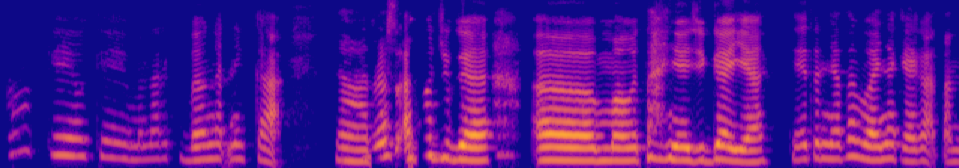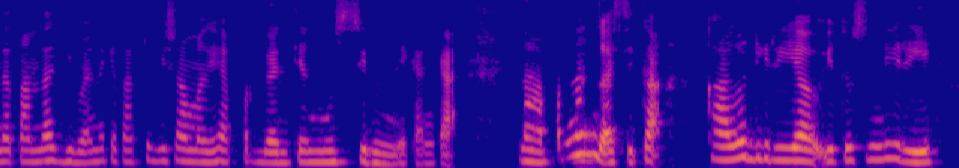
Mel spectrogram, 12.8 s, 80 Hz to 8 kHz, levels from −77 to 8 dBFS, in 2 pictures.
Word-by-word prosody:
Oke 340 Hz, -3 st, -8 dB
oke 295 Hz, -1 st, -11 dB, 0.2 s
menarik 245 Hz, +2 st, -15 dB
banget 235 Hz, +2 st, -4 dB
nih 245 Hz, -, -7 dB
Kak, -, -, -4 dB, 0.3 s
nah 210 Hz, -2 st, -1 dB
terus 265 Hz, +3 st, 0 dB
aku 255 Hz, +6 st, -1 dB
juga, 235 Hz, -5 st, +6 dB, 0.2 s
eee, 220 Hz, -1 st, +8 dB
mau 220 Hz, 0 st, +4 dB
tanya 240 Hz, -2 st, +2 dB
juga 220 Hz, +2 st, +3 dB
ya, 200 Hz, 0 st, +2 dB, 0.2 s
iya 235 Hz, -, -4 dB
ternyata 255 Hz, +2 st, -3 dB
banyak 245 Hz, -2 st, +1 dB
ya 210 Hz, -, -1 dB
Kak -, -, -7 dB
tanda-tanda 200 Hz, +1 st, -10 dB
gimana 195 Hz, -2 st, -13 dB
kita 200 Hz, -2 st, -18 dB
tuh 195 Hz, -, -33 dB
bisa 210 Hz, +1 st, -12 dB
melihat 200 Hz, 0 st, -10 dB
pergantian 190 Hz, -1 st, -10 dB
musim 195 Hz, +1 st, -8 dB, 0.2 s
nih -, -, -17 dB
kan 170 Hz, -, -20 dB
Kak. 165 Hz, -, -12 dB, 0.4 s
Nah 205 Hz, -3 st, -6 dB
pernah 275 Hz, -, -6 dB
enggak -, -, -1 dB
sih -, -, -9 dB
Kak -, -, -6 dB, 0.2 s
kalau 240 Hz, +2 st, -3 dB
di 250 Hz, -1 st, -9 dB
Riau 220 Hz, -2 st, -2 dB
itu 205 Hz, +2 st, -8 dB
sendiri, 225 Hz, -5 st, -5 dB
220 Hz, 190 wpm, -22 LUFS, 200-245 Hz, 0.4 s, eee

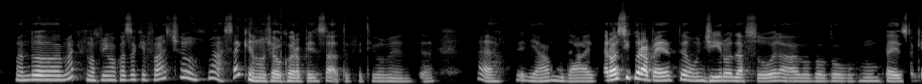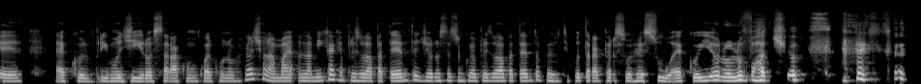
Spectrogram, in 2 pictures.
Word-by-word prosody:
Quando 205 Hz, +1 st, +1 dB
ho 205 Hz, 0 st, +5 dB
ma 275 Hz, +9 st, -2 dB
la 200 Hz, -2 st, 0 dB
prima 205 Hz, +1 st, -2 dB
cosa 210 Hz, +1 st, -2 dB
che 220 Hz, 0 st, -6 dB
faccio? 245 Hz, +2 st, -3 dB
Ma 290 Hz, -4 st, -4 dB
sai -, -, -2 dB
che -, -, +1 dB
non 155 Hz, -1 st, +1 dB
ci 155 Hz, -, -3 dB
ho -, -, +5 dB
ancora 155 Hz, 0 st, +2 dB
pensato 155 Hz, 0 st, -3 dB
effettivamente, 150 Hz, -1 st, -9 dB, 0.4 s
eh 145 Hz, -, -4 dB
vediamo 165 Hz, +1 st, -3 dB
dai, 150 Hz, 0 st, -3 dB
però 205 Hz, +8 st, +9 dB
sicuramente 225 Hz, -, +6 dB
un 180 Hz, -3 st, 0 dB
giro 175 Hz, +1 st, +2 dB
da 160 Hz, -1 st, +2 dB
sola, 160 Hz, 0 st, -1 dB
do 155 Hz, 0 st, -4 dB
don 150 Hz, -1 st, -5 dB
non 160 Hz, 0 st, -6 dB
penso 150 Hz, -1 st, -1 dB
che 150 Hz, -1 st, -1 dB, 0.3 s
ecco, 150 Hz, +1 st, -3 dB
il 140 Hz, -1 st, -5 dB
primo 150 Hz, 0 st, -3 dB
giro 150 Hz, 0 st, 0 dB
sarà 145 Hz, 0 st, -1 dB
con 145 Hz, 0 st, -8 dB
qualcuno. 150 Hz, 0 st, -5 dB
Perché 235 Hz, +10 st, -3 dB
c'ho -, -, -2 dB
l'ama 155 Hz, -1 st, -1 dB
l'amica 160 Hz, +6 st, -1 dB
che 220 Hz, -, -5 dB
ha -, -, -5 dB
preso 165 Hz, -2 st, -2 dB
la 155 Hz, -, +1 dB
patente, 160 Hz, +4 st, 0 dB
il 190 Hz, -, -4 dB
giorno 170 Hz, -1 st, -1 dB
stesso 170 Hz, +1 st, -7 dB
in 170 Hz, -, -4 dB
cui 165 Hz, 0 st, -2 dB
ha -, -, -5 dB
preso 165 Hz, +1 st, -3 dB
la 165 Hz, -, +2 dB
patente 165 Hz, +3 st, -2 dB
ha -, -, -10 dB
preso 160 Hz, -3 st, -3 dB
tipo 155 Hz, +1 st, -6 dB
3 155 Hz, -1 st, -1 dB
persone 155 Hz, 0 st, -2 dB
su. 160 Hz, -2 st, 0 dB
Ecco, 150 Hz, +2 st, 0 dB
io 185 Hz, +5 st, +5 dB
non 170 Hz, -2 st, +5 dB
lo 200 Hz, -, +8 dB
faccio, 195 Hz, +3 st, +3 dB, 0.5 s
ecco. 260 Hz, +1 st, +2 dB
160 Hz, 220 wpm, -23 LUFS, 150-195 Hz, 0.5 s, però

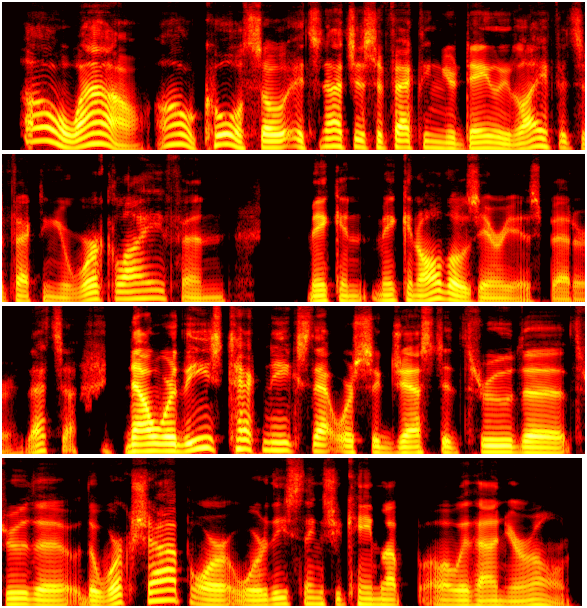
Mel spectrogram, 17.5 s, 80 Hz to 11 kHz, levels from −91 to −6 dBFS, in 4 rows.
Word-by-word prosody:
Oh, 285 Hz, -9 st, +1 dB
wow. 135 Hz, -, +3 dB
Oh, 205 Hz, +3 st, -2 dB
cool. 205 Hz, -7 st, +2 dB
So 140 Hz, +2 st, +4 dB
it's 150 Hz, -2 st, -5 dB
not 170 Hz, 0 st, +2 dB
just 150 Hz, -3 st, -2 dB
affecting 145 Hz, -1 st, 0 dB
your 125 Hz, -, -1 dB
daily 125 Hz, +1 st, 0 dB
life, 145 Hz, +6 st, -1 dB
it's 125 Hz, -4 st, -9 dB
affecting 105 Hz, 0 st, -6 dB
your 90 Hz, -1 st, -8 dB
work 135 Hz, +11 st, -1 dB
life 165 Hz, +1 st, -3 dB
and 95 Hz, 0 st, -8 dB, 0.6 s
making 115 Hz, 0 st, -2 dB
making 120 Hz, 0 st, -5 dB
all 155 Hz, +9 st, +3 dB
those 100 Hz, -, +1 dB
areas 90 Hz, -2 st, -5 dB
better. 80 Hz, 0 st, -10 dB
That's 150 Hz, +2 st, -5 dB
a -, -, -9 dB, 0.3 s
now 150 Hz, +2 st, +9 dB
were 155 Hz, -1 st, +8 dB
these 190 Hz, +7 st, +3 dB
techniques 175 Hz, -5 st, -1 dB
that 145 Hz, -2 st, +2 dB
were 130 Hz, -, -1 dB
suggested 120 Hz, -1 st, 0 dB
through 135 Hz, +2 st, +2 dB
the 120 Hz, -2 st, +3 dB
through 125 Hz, 0 st, -2 dB
the 110 Hz, -2 st, -1 dB
the 105 Hz, -, -1 dB
workshop, 195 Hz, -, 0 dB
or 110 Hz, -5 st, 0 dB
were 110 Hz, +1 st, -2 dB
these 130 Hz, +2 st, -5 dB
things 130 Hz, -2 st, -7 dB
you 120 Hz, -, -8 dB
came 125 Hz, -2 st, -4 dB
up, 115 Hz, -1 st, -2 dB
uh, 110 Hz, 0 st, -6 dB
with 105 Hz, 0 st, -2 dB
on 105 Hz, 0 st, -1 dB
your 100 Hz, +3 st, -4 dB
own? 100 Hz, -11 st, -7 dB
125 Hz, 175 wpm, -25 LUFS, 110-155 Hz, 0.6 s, now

